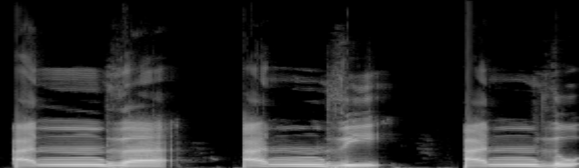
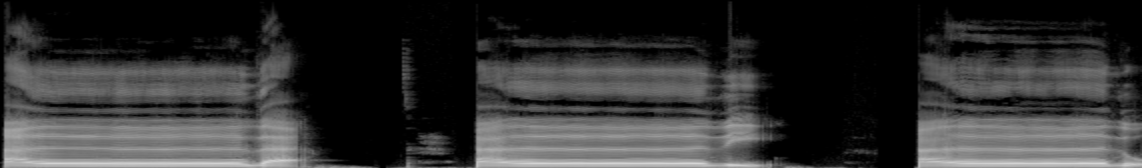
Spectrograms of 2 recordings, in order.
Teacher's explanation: enggak ada lagi bunyi konsonan an-nya · yang disamarkan dan didengungkan adalah bunyi konsonan n Kenapa bunyi konsonan n karena nun sukun bunyinya n fthatain domatain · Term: samar dan dengung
